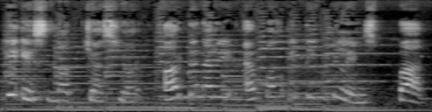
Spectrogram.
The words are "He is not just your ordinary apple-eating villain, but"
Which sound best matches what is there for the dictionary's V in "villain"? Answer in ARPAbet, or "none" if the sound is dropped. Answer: F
